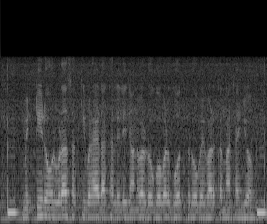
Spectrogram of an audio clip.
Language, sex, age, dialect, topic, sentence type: Maithili, male, 25-30, Angika, agriculture, statement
